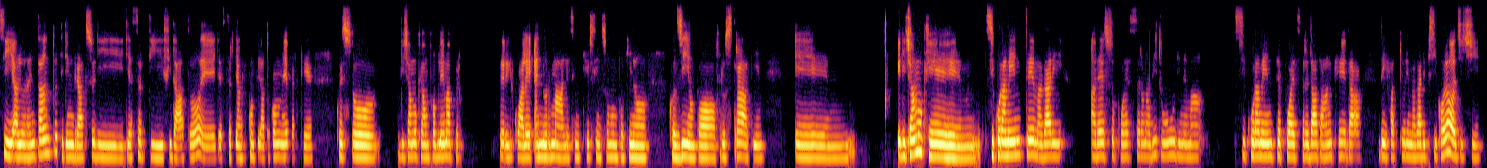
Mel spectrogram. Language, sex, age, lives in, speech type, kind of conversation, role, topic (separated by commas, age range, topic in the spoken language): Italian, female, 20-24, Italy, conversation, advice, advisor, Come posso gestire la voglia di fare uno spuntino notturno che mi sveglia e interrompe il sonno?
